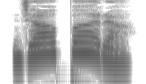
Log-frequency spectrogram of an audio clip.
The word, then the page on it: ಜುಪರಿ: jupari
